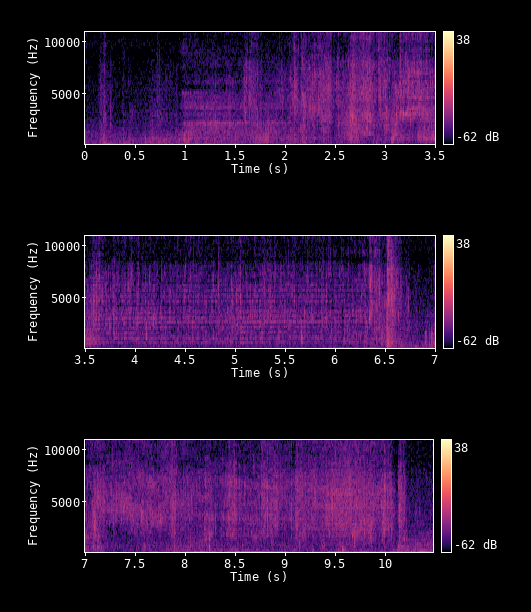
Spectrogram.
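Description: Water from a garden hose pouring into a plant container, a faint steady splashing. A low rumble builds in the last few seconds.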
